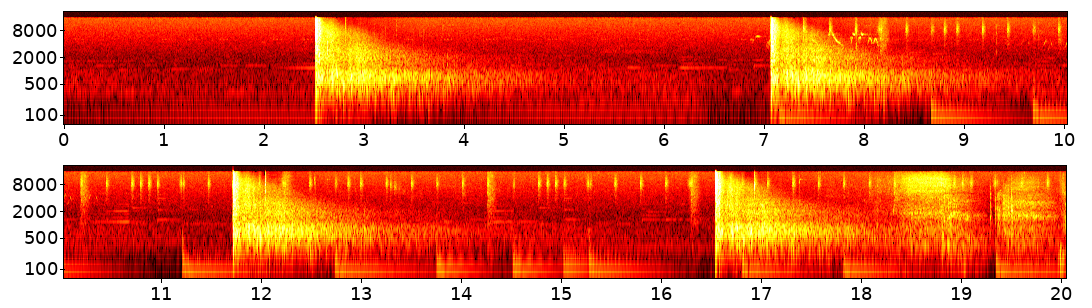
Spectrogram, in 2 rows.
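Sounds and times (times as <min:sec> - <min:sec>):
pistol shots echoing: 0:02.5 - 0:04.9, 0:07.0 - 0:08.7, 0:11.7 - 0:12.8, 0:16.6 - 0:17.8.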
